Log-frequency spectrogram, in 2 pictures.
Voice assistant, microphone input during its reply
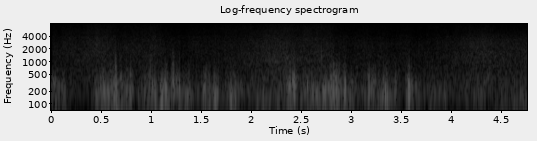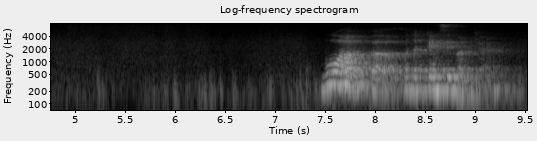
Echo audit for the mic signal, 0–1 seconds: neither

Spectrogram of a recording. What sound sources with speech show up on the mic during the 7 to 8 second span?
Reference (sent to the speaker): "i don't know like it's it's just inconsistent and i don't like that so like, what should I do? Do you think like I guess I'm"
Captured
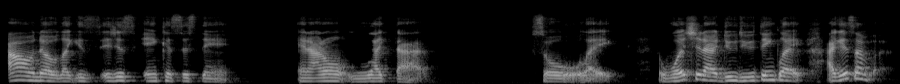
echo only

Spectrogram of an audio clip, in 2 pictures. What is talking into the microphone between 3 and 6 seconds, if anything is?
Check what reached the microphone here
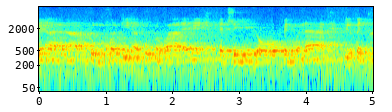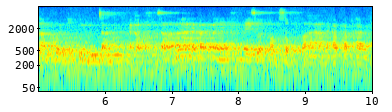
echo only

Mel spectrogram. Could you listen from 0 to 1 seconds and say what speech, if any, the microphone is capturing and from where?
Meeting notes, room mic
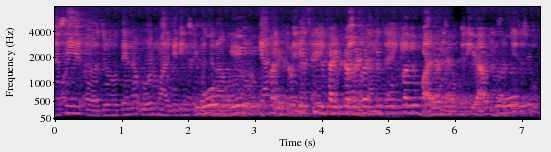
echo only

